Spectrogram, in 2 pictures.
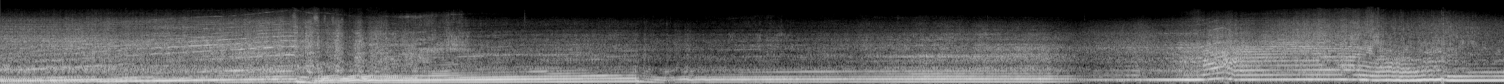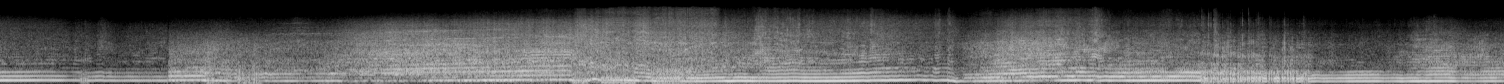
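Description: Hyundai i20 N Rally2 rally car driven flat out. Its turbocharged four-cylinder engine note climbs and drops again and again as it shifts gears and lifts for corners.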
